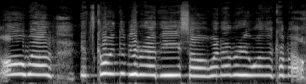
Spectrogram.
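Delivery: put-on shrill, loud, belted Romanian accent. Retelling what a woman kept saying to the speaker, in a shrill Romanian accent. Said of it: "in her very shrill Romanian accent voice".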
